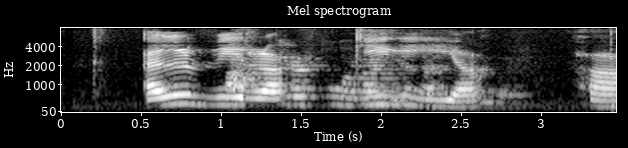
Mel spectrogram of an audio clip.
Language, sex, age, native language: Icelandic, male, 8, Icelandic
